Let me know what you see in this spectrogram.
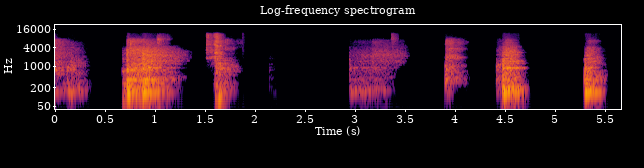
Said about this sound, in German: Ich mach mal kurz Fenster zu. Einen Moment.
